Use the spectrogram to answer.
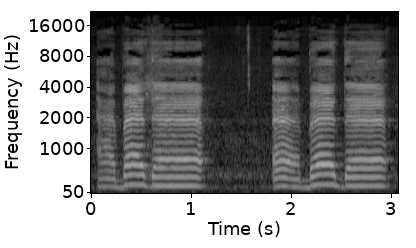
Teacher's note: فار throat سے، اینڈ با دونوں ہونٹوں کے گیلے حصے سے، ٹھیک ہے۔ ابدا، الف مدہ میں بدل گیا، ٹھیک ہے۔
